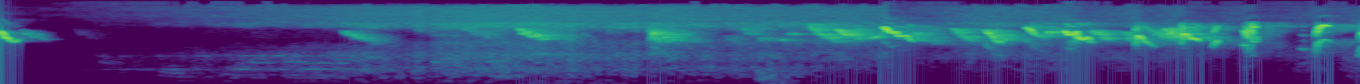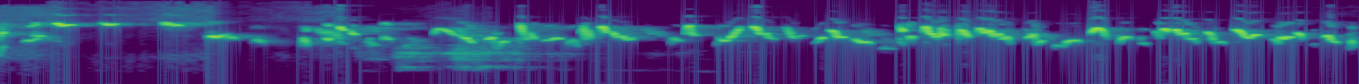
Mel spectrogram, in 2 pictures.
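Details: Lombok-style song of a lemon-bellied white-eye, played to coax silent caged birds into singing. Faint, hissy twitters at first build into a loud, fast chatter of sharp, high slurred notes over the second half.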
